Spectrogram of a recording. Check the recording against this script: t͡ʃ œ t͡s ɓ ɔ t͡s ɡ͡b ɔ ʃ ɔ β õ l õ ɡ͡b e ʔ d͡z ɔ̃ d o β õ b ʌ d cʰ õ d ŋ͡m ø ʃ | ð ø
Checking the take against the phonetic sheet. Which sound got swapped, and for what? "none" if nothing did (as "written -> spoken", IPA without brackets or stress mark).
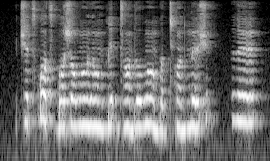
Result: œ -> ø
